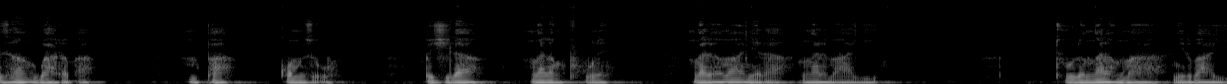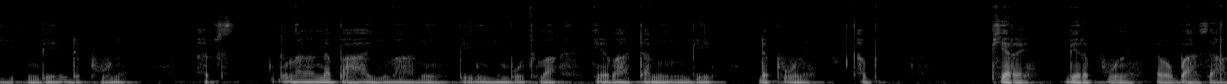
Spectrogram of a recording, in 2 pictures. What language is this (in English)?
Dagbani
